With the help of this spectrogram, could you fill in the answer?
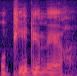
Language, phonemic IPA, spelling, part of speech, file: French, /o pje dy myʁ/, au pied du mur, adjective, Fr-au pied du mur.ogg
- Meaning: cornered, up against the wall, up against it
